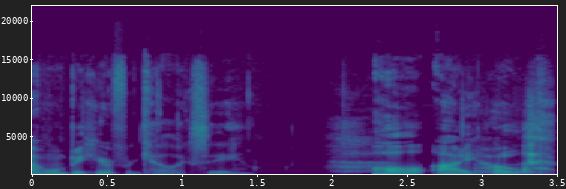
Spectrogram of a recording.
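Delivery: mock, fake deathbed dying-wish tone. Reading a viewer's message aloud as if it were a dying wish: mock dying-wish tone. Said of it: "Read it in that tone".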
